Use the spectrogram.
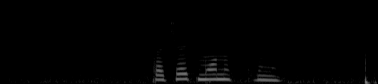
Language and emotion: Russian, neutral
